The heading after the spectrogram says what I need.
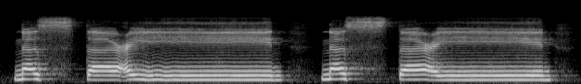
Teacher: ता को बारीक पढ़ेंगे, तो की तरह मोटा नहीं पढ़ेंगे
